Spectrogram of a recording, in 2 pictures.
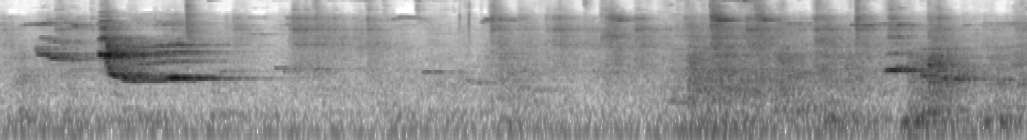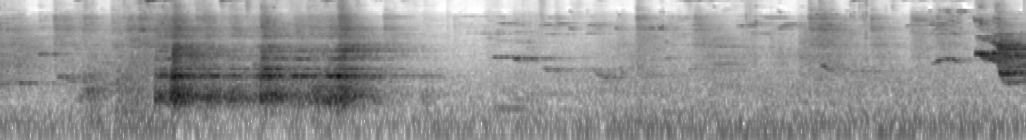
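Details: Active Jindo puppies, a litter of black, yellow, brindle and black-and-tan pups: a high yelp slides downward early on, thumps and rustling follow, then a burst of harmonic whining yips, with another sharp yelp at the end.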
